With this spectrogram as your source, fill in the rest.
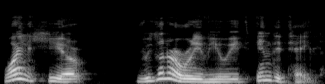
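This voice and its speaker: A man's voice: mid-range voice, big pitch swings, moderate pace, a little mellow, husky, dull audio. A man teaching beginner grammar, explaining the rules patiently one step at a time. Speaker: language teacher. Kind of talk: slow explanatory lesson narration.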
